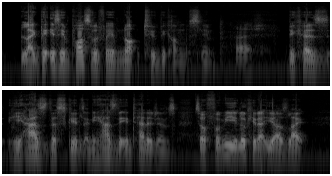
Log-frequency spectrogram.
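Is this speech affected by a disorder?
No.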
